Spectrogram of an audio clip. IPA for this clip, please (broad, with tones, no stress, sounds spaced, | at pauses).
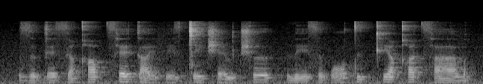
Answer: z ə˩ ɡ ɛ˩ s ɨ˩ qʰ a˥ p t͡sʰ ɛ˥ ɡ a˩ e̯ f e˩ z ǀ e˧ t͡ʃʰ ɛ˩ ɹ t͡ʃʰ ə˥ | ð e˩ s ə˩ p ɔ˥ t ɨ˥ p kʰ e˥ qʰ ɨ˥ t͡sʰ a˧ v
